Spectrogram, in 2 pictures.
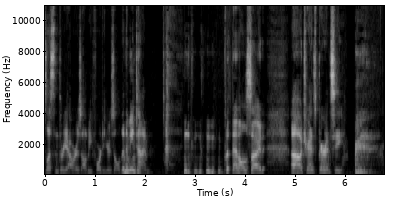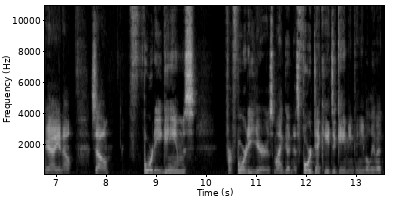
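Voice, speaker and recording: Chatty man with a bright forceful voice. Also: fairly low pitch, breathy edge. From Washington, USA. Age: 40s. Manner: rambling and chatty, many ums and asides, chuckles often. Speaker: gaming YouTuber. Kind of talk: casual unscripted monologue to camera.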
